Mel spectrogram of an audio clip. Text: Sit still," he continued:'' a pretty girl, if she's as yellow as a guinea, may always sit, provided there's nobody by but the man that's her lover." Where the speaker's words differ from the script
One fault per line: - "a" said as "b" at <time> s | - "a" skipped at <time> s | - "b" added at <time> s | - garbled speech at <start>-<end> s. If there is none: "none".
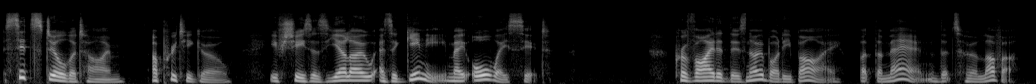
- "he continued" said as "the time" at 0.7 s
